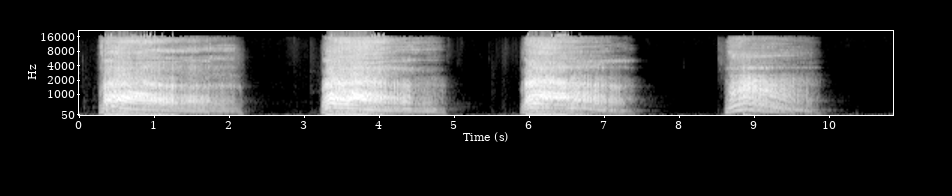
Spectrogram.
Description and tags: Angry Man
I burnt my food today. Then there was annoying music in the courtyard. ARRRGH!
Recorded with Zoom H2. Edited with Audacity.
ARGH, grumpy, hating, male, roar, shout, violence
